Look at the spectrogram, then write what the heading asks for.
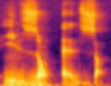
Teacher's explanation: the S in il, elle, which is normally silent, was actually pronounced, and I pronounced it like a Z · because on, O-N-T, begins with a vowel sound, we link the two sounds together.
